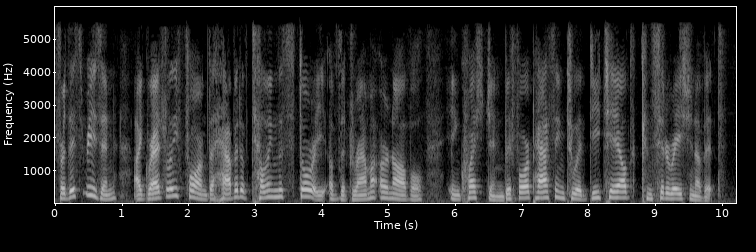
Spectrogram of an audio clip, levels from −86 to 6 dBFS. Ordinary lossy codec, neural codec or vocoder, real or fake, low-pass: AAC, 32 kbps; none; real; 5.4 kHz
